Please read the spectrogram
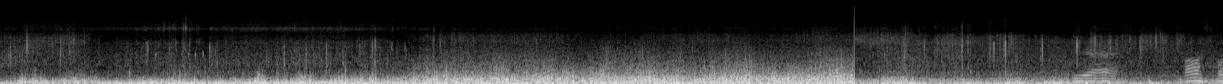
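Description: Heavy wind rush buffeting the microphone of a fast-moving camera. It cuts off suddenly about two-thirds of the way through, and brief voices follow near the end.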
